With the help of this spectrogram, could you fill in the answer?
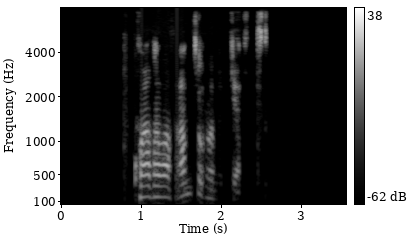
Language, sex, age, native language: Icelandic, male, 40-49, Icelandic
